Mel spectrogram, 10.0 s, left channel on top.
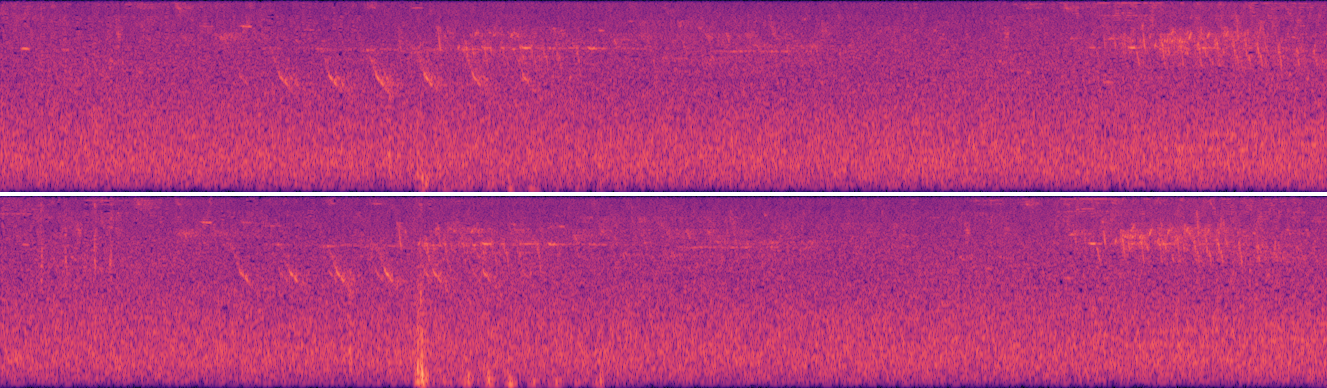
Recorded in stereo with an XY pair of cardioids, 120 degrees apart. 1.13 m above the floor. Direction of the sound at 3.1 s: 65° right.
